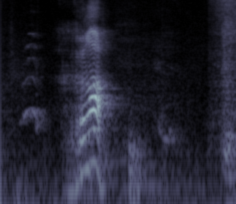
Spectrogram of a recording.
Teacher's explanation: en donnant du bout de la langue jusqu'au haut du palais, de sorte qu'étant frôlée par l'air qui sort avec force, elle lui cède et revient toujours au même endroit, faisant une manière de tremblement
